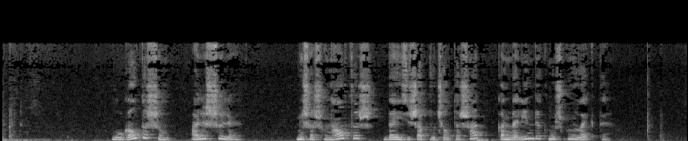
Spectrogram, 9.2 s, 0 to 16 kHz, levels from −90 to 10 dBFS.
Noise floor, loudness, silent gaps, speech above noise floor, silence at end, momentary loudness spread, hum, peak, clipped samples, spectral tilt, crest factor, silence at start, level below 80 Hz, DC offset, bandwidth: -56 dBFS; -21 LUFS; none; 35 dB; 0.55 s; 14 LU; none; -4 dBFS; under 0.1%; -3 dB/octave; 18 dB; 0.05 s; -60 dBFS; under 0.1%; 12 kHz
